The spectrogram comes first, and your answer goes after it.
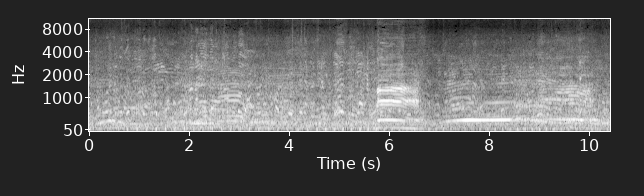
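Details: Cows (gabhi) for sale at the Aftabganj haat, a cattle market, on 1 November 2025. Two drawn-out, low moos about two seconds apart, the second longer and steady, possibly a third fainter one, with chatter and crowd noise throughout.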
